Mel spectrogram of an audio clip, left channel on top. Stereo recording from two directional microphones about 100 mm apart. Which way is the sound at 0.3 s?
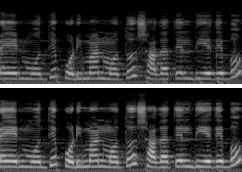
65° right (ahead or behind).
